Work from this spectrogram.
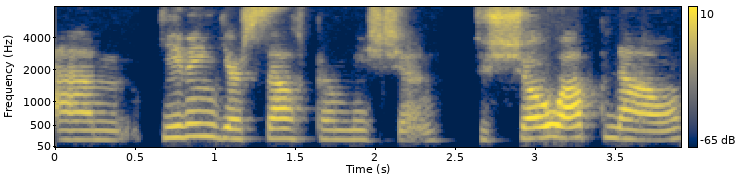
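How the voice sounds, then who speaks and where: A woman with a non-native accent speaks in a fairly high voice with fairly even intonation. The background is quiet. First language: not English. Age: 30s. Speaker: transformation coach. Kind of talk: podcast interview.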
